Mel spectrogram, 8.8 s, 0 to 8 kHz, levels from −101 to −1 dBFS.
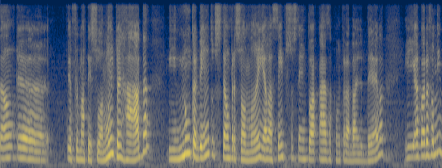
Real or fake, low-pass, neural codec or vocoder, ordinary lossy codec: fake; 7.2 kHz; codec, 32 kHz, 1.9 kbps, SNAC; none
